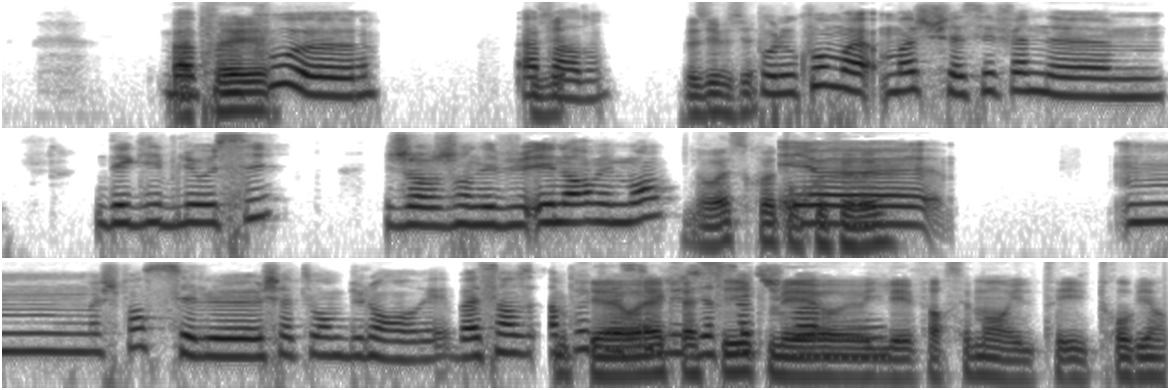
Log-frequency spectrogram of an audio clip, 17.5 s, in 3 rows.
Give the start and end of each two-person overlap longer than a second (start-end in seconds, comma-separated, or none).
14.4-16.1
